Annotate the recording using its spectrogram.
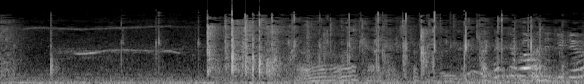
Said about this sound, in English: first you clap your hands together, you go up in the air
